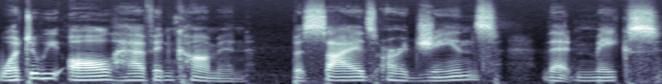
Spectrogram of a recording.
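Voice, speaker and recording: In an American accent, a plain, everyday voice speaks at a fairly slow pace with lively intonation on a very clean recording with a silent background. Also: man. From United States. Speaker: podcast host. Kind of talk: casual chat.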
